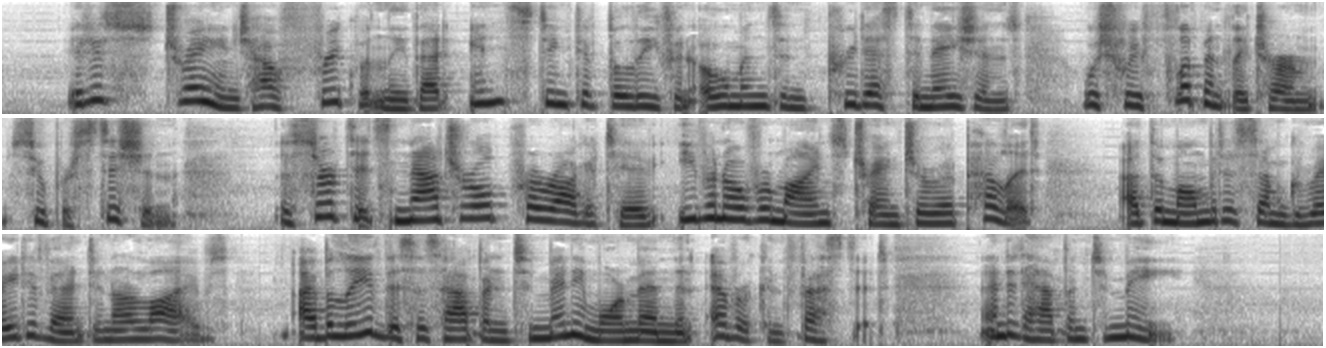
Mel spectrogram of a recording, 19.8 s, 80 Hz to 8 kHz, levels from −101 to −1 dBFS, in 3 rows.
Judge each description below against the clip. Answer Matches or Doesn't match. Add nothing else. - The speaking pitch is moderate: Doesn't match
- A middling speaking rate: Matches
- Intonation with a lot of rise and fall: Doesn't match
